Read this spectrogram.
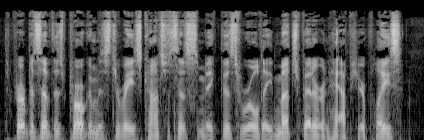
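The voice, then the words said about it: Hoarse, congested sick-sounding voice. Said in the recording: “I'm so sorry about my throat. I've got a little cold”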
